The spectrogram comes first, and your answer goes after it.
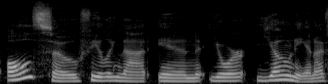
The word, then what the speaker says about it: yoni: It resides in aronyi and it's spelled y o n i and the male te penis and testicles.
